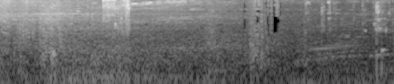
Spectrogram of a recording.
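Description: A treasure chest creaks open with a sparkling chime.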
